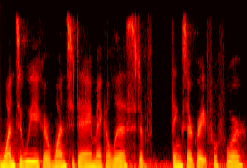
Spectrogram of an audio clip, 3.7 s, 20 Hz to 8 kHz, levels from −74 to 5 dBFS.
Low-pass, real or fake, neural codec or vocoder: 7.2 kHz; real; none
